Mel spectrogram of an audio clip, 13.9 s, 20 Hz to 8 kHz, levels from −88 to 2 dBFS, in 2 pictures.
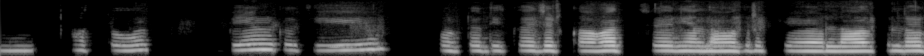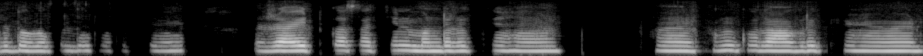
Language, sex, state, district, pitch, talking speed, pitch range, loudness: Rajasthani, female, Rajasthan, Churu, 220 Hz, 140 wpm, 215-230 Hz, -27 LUFS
